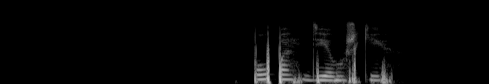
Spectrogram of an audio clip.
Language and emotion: Russian, neutral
